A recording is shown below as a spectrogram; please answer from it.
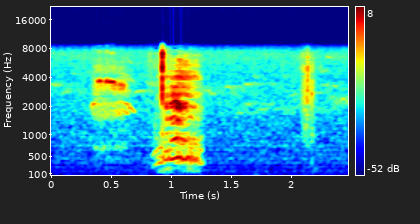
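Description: Eurasian eagle-owl chick calling: a brief thin note, then about a second in a louder, raspy begging call lasting under half a second.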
